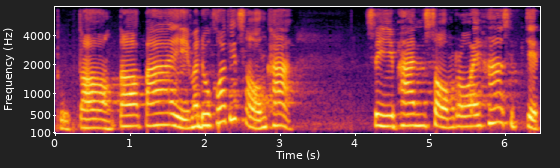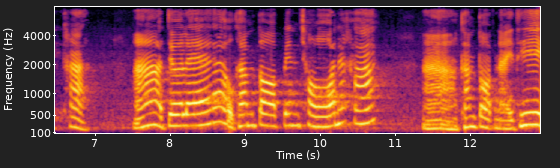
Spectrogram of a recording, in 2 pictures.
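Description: Higher-voiced woman teacher walking young pupils through math exercises, patient and repetitive, in a dull, echoing recording. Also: fairly bright tone. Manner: patient, repeats numbers slowly with frequent polite particles. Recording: muffled long reverb.

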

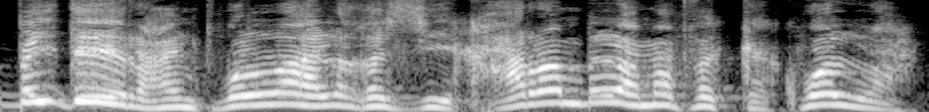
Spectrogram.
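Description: A young man plays a furious father who bellows stammering threats down a prank call, his voice pitched unusually high. The sound is close and direct, recorded on a phone held at arm's length in a small indoor room. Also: sing-song, quick pace, bright, forceful tone, full character voice. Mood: threatening. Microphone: phone camera at arm's length.

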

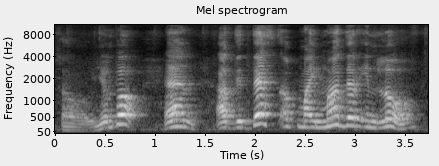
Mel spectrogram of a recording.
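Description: An older man with a Filipino accent gives a spoken testimony as a retired officer, mixing Tagalog with English as he goes. His voice sits high for a man and is animated. The recording carries a roomy echo. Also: a little slow. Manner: animated storytelling, switching between Tagalog and English. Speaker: vlogger and retired military officer.

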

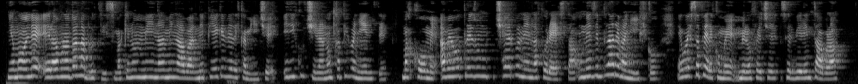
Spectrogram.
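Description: A centuries-old aristocratic ghost sulks and complains with wounded pride, voiced by a woman reading a storybook. His voice sits a little high. The recording sounds roomy and dull, like lo-fi tape. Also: moderate pace, hardly any pauses, a bit bright. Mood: whining. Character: centuries-old aristocratic male ghost, self-pitying, haughty.

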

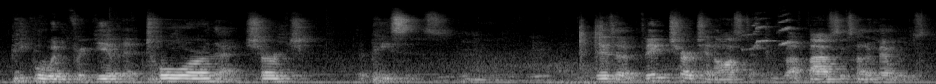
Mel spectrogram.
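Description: A man's voice: medium pitch, darkish tone, slight background noise. A middle-aged man, preaching a sermon into a handheld mic, emphatic and conversational, asking the congregation questions. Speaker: pastor. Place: small church sanctuary. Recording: echoey church from a distant camera.

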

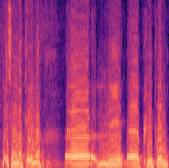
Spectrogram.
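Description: A man at a medium pitch gives a recorded grammar lesson. He speaks slowly and deliberately, with frequent fillers and repeated words as he lays out each rule. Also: expressive, a little mellow, smooth, low-quality recording. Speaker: English teacher. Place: lecture recording.

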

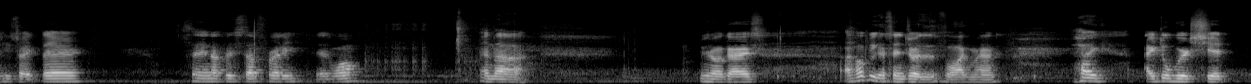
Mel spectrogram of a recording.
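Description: In this casual vlog, a young man with a mid-range, slightly bright voice rambles to camera, swearing often and leaning on fillers, his body shaking from the cold. The handheld camera is operated by a friend, first on an outdoor city street, then in a hotel room, and noisy ambience from both places comes through.

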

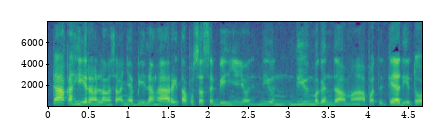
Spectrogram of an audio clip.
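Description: A man leading an online Bible study sermon, animated, full of rhetorical questions, often clearing his throat. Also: high-pitched, very fast. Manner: animated, swinging from loud to soft.

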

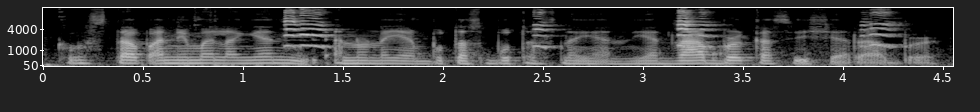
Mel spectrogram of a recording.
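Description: A woman's voice: on the low side, flat delivery, fast, gravelly, heavy background noise. A woman with a Filipino accent filming a casual home vlog on her phone. She coaxes her dog in baby talk and repeats short commands, switching between English and Tagalog. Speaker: family vlogger and dog owner. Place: at home, then in a bathroom bathing the dog. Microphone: phone camera held by the speaker.

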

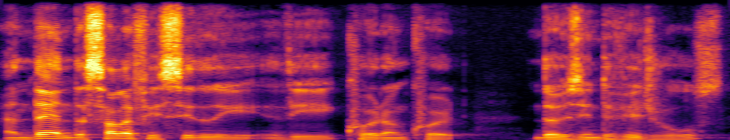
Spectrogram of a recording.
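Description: A man's voice: on the low side, steady tone, moderate pace, warm tone. A man co-hosting a podcast, talking in a casual, rambling way with many restarts. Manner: rambling, lots of fillers and restarts. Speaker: podcast co-host. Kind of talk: casual discussion.

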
